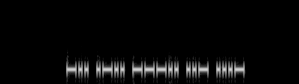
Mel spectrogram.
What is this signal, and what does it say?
Morse code, heard as a keyed tone, about 40 wpm, 700 Hz. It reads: DL8UV
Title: DXCC-100 Call Signs - 5 Characters - Repeated 2x - 40wpm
